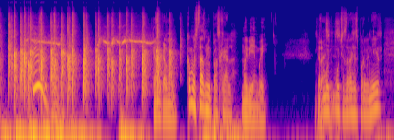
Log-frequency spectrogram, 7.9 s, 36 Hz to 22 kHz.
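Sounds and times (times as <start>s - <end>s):
small audience applauding a guest: 0.0s - 3.6s
people whooping and calling out: 0.5s - 3.2s
speech: 0.6s - 1.4s, 3.1s - 5.4s, 6.3s - 7.8s.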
